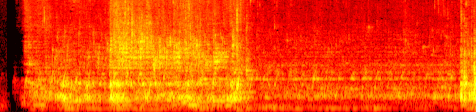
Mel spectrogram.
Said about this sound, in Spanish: Sí, ingeniería hidráulica porque en general un inodoro es una pieza para el arrastre de materia orgánica que requiere una descarga de mucha agua, con gran caudal y en tiempo muy corto.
